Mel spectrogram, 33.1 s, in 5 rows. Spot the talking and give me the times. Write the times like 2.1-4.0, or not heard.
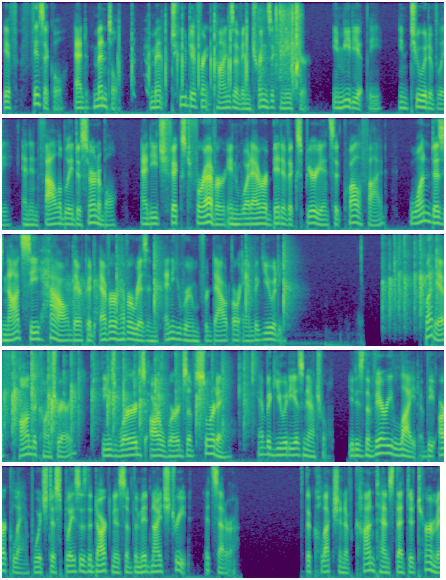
0.0-17.6, 19.6-30.1, 31.1-33.0.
